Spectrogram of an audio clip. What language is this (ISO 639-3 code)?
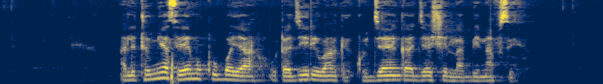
swa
